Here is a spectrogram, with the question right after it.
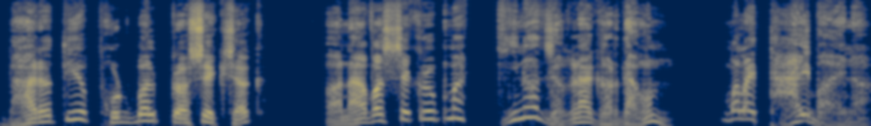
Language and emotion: Nepali, disgusted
